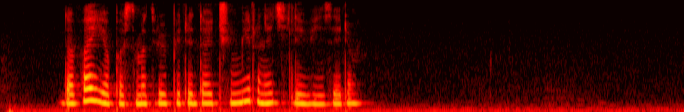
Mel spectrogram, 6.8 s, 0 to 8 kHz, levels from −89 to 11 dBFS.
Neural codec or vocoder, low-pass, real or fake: none; 7.2 kHz; real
